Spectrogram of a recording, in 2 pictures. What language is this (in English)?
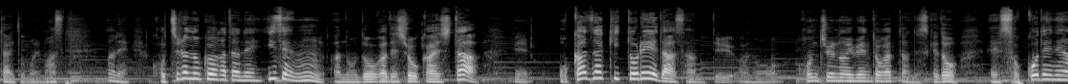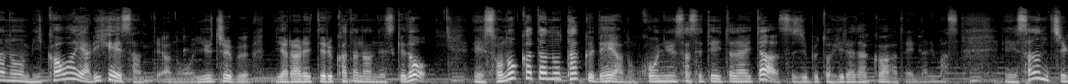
Japanese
